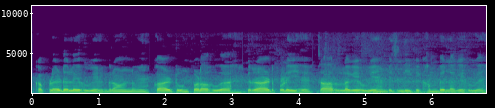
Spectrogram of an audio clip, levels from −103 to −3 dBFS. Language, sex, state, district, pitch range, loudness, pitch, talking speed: Hindi, male, Maharashtra, Solapur, 115-120 Hz, -27 LUFS, 115 Hz, 185 wpm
